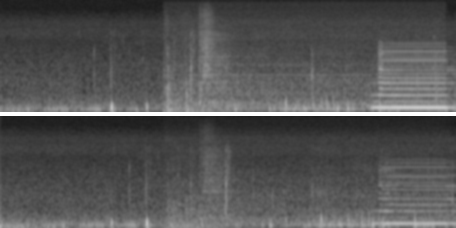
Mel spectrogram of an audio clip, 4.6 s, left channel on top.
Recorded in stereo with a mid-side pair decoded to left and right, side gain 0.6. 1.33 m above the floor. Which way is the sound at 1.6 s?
55° left.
